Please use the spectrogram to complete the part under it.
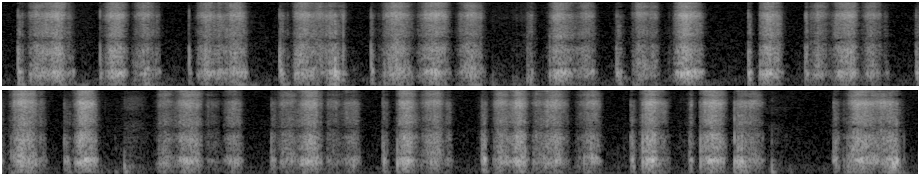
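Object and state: Pen writing on a paper notebook page.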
